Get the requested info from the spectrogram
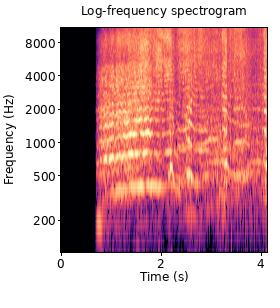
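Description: Race car engine at high revs, holding one pitch, then braking for a corner with quick throttle blips on the downshifts about halfway through and again near the end.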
